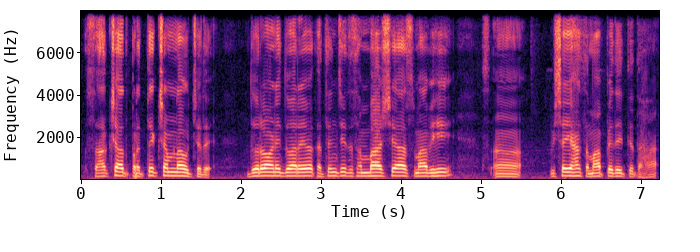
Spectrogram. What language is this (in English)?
Sanskrit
